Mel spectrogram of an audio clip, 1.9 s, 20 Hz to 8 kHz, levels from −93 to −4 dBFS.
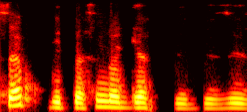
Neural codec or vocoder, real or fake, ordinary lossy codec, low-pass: none; real; Opus, 16 kbps; 7.2 kHz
